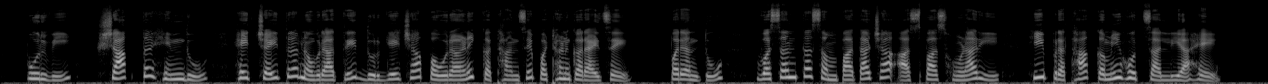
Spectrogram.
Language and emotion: Marathi, neutral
